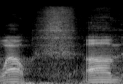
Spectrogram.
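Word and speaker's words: Waugh: That's actually his name, Scott Wow. Never heard of him, but I thought he saw the name and was like, aghast. I can't pronounce this. No, it's, Wow. It's actually Scott Wow.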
